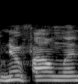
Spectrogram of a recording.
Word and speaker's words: Newfoundland: It's New Foundland. Ah, it is. It's New Finland. Newland. You can pronounce it New Foundland or Newfoundland is what it is.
